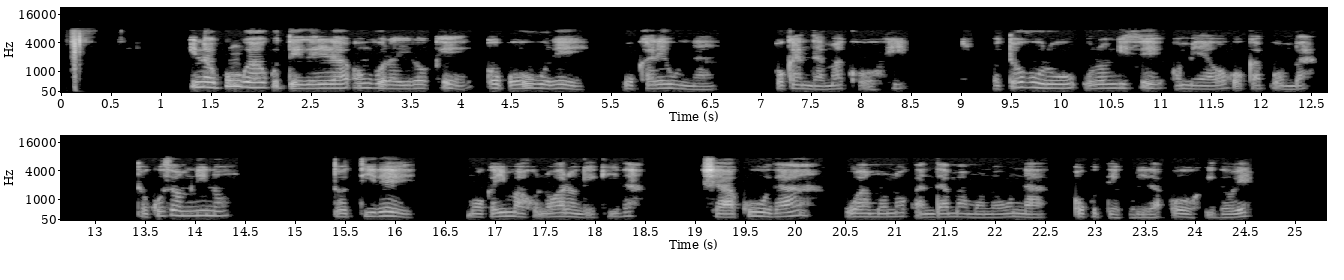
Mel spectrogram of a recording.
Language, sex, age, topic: Oshiwambo, female, 25-35, agriculture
